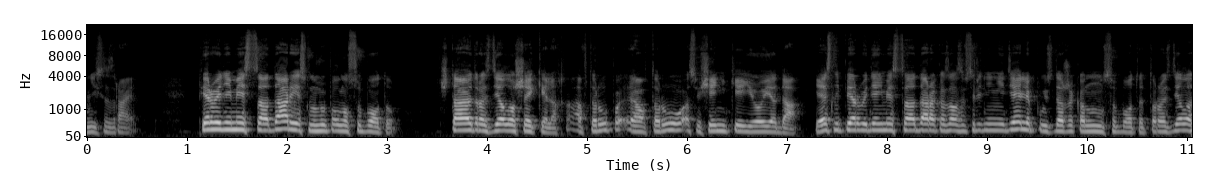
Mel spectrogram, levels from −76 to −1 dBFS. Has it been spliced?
yes; 1 cut; at 7.2 s

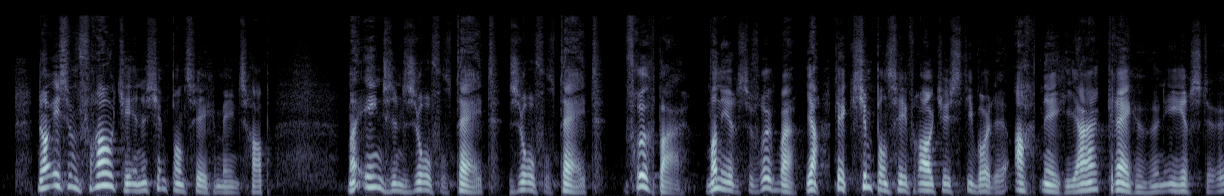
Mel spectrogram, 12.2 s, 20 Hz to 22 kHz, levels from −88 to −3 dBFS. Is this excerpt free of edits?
no; 2 cuts; at 5.1 s, 8.3 s

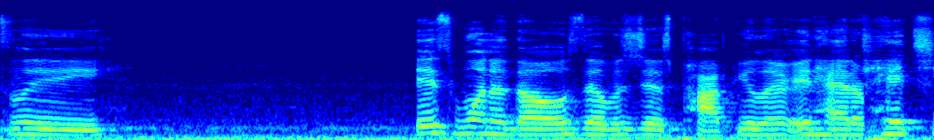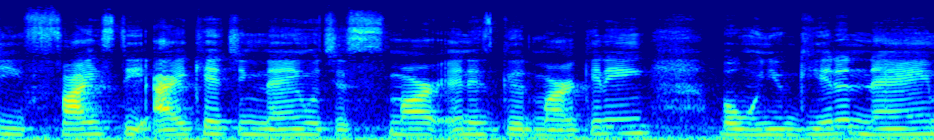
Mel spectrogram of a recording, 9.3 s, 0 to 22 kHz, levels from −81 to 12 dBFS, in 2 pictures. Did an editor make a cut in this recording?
yes; 1 cut; at 4.3 s

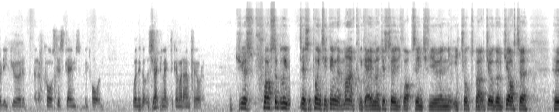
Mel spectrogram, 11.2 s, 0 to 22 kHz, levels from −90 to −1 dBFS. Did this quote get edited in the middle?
yes; 4 cuts; at 1.7 s, 5.8 s, 7.2 s, 8.0 s

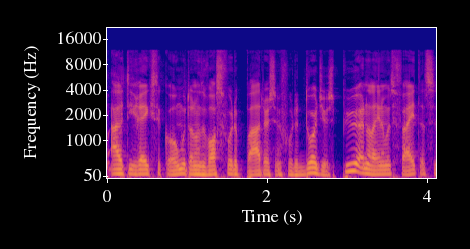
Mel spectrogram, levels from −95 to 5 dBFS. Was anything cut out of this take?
no; 0 cuts

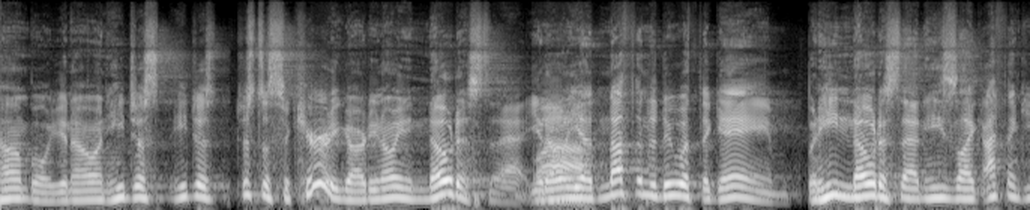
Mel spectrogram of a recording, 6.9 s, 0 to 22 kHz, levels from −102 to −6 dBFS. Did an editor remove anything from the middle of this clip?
yes; 2 cuts; at 1.5 s, 5.3 s

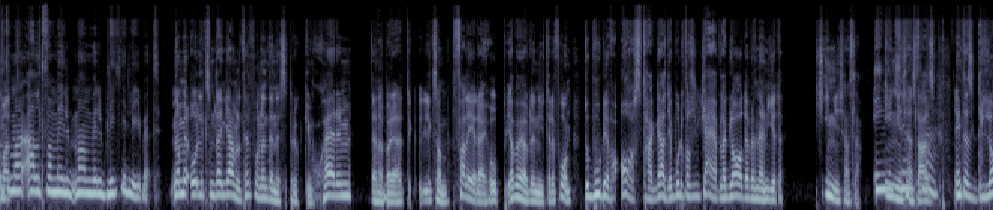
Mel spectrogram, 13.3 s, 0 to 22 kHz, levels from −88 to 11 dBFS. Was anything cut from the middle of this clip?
yes; 2 cuts; at 2.2 s, 11.6 s

